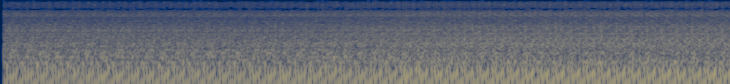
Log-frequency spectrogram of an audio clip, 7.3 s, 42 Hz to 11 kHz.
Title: Tdv6 rough idle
